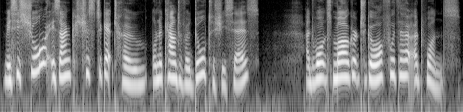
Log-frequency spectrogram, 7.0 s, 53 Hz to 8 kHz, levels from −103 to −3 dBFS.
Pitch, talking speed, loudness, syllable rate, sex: 230 Hz, 190 wpm, -16 LUFS, 5.0 syllables/s, female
